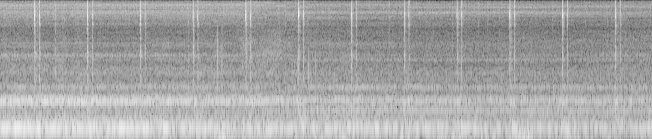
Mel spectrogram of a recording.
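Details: Espar hydronic coolant heater on an International truck, suspected to have debris chunks inside: after the igniter works it fires, giving a steady burner hum with a light, even fuel-pump tick about twice a second; running normally.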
